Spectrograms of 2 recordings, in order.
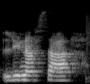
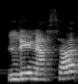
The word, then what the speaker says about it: Lughnasadh: forward so today though we are focusing on lunasa or llamas it's also known as the first harvest festival and it's often thought of as being the beginning of autumn lunasa is spelt in several different ways there is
